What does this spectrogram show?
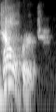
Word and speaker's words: Telford: Think Jeff Tedford, but he's Kadeem Telford.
